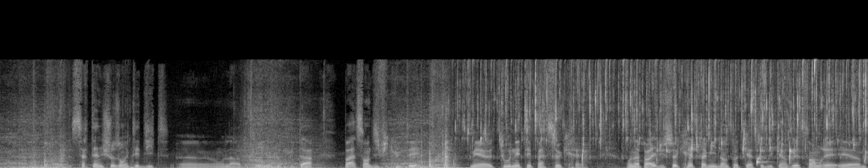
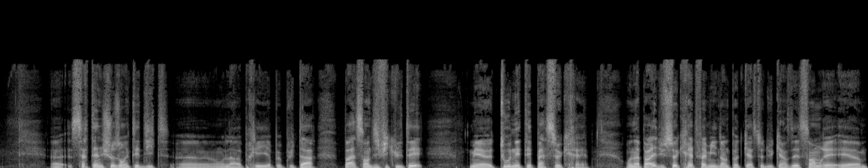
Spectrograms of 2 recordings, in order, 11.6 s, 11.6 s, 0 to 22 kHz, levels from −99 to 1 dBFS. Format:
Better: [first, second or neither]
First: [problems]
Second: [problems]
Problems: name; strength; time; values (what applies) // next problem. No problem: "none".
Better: second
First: household noises; very loud; throughout; 1 dB above the speech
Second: none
